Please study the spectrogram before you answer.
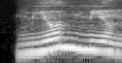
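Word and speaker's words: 몇 명: দেখুন রিহান শিনুন, রিহান সাহেবের খাজুক অর্থ পরিবার, ই পার্টিকেল, খাজুগি পরিবারে, মিয়ন মিয়ং ইয়েও পরিবারে কজন। মিয়ত অর্থ কয় বা কত, মিয়ং অর্থ জন, এটা উচ্চারণ হবে মিয়ন মিয়ং ইয়েও পরিবারে কজন।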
